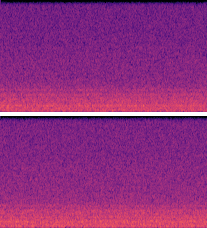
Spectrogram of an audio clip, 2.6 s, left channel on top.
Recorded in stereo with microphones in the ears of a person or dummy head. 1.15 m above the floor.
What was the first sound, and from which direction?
Only background noise.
